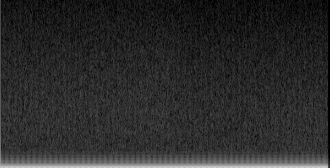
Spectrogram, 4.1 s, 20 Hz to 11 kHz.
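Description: Sylenth1 software synthesizer playing a single sustained low bass note, deep and steady, that cuts off right at the end.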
